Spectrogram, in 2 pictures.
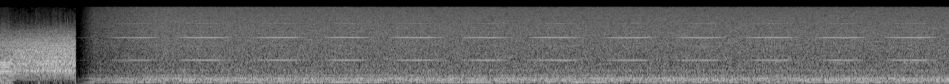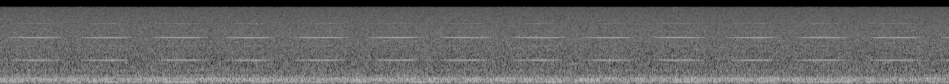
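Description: Piper PA-32's six-cylinder piston engine droning steadily in cruise, with an evenly repeating high beep tone over it. Both come in about a second in.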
